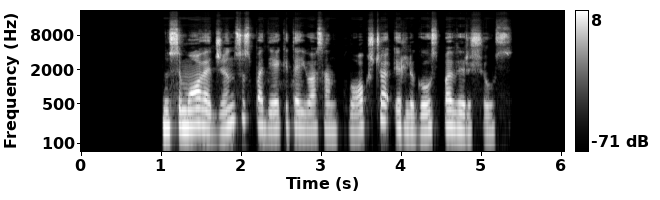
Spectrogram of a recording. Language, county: Lithuanian, Šiauliai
